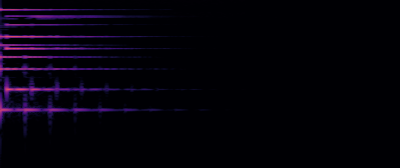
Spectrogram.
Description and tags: success bell
A success, win sound.
bonus, cartoon, bell, sparkle, game, win, success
